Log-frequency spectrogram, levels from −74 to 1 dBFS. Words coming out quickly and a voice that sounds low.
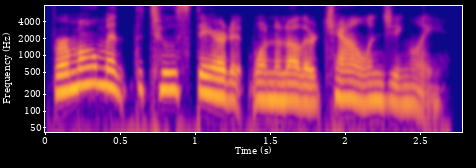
No: fast, 215 wpm; high, 190 Hz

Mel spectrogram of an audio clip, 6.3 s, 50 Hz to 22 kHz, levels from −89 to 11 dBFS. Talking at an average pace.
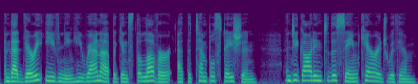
No: fast, 220 wpm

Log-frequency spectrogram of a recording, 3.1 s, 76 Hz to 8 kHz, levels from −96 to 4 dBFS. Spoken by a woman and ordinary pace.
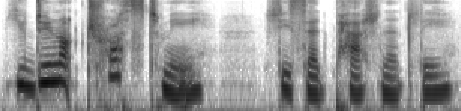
Yes: female; average, 155 wpm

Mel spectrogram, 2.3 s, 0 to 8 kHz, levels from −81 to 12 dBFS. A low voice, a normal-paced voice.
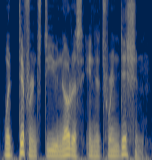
No: low, 100 Hz; fast, 210 wpm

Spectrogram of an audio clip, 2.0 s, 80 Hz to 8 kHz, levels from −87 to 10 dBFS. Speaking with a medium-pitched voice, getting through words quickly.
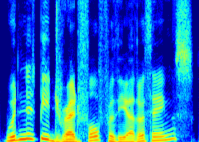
Yes: medium, 180 Hz; fast, 240 wpm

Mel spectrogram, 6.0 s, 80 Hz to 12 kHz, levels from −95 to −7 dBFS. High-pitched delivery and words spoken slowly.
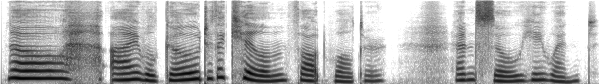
Yes: high, 240 Hz; slow, 130 wpm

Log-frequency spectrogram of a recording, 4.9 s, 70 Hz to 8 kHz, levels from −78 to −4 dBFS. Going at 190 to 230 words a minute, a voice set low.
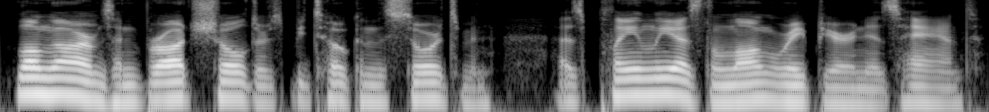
Yes: fast, 205 wpm; low, 115 Hz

